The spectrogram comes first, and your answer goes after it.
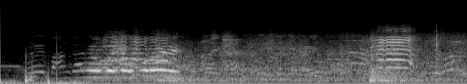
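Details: Goats at a livestock market, where wholesale buyers from various districts come to buy, being loaded onto a vehicle: a long quavering, nasal bleat lasting under a second, then a shorter wavering bleat near the end, amid people talking.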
